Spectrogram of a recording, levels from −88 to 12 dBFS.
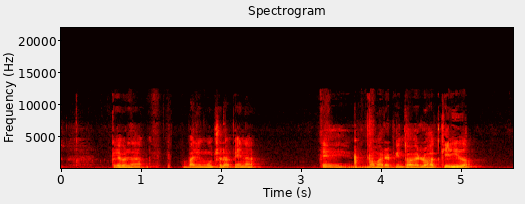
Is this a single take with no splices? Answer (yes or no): yes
